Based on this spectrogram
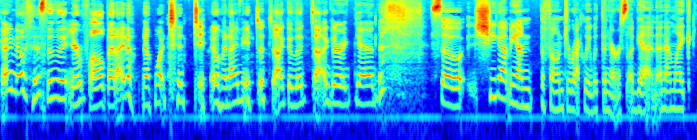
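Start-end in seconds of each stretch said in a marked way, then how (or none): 0.0-5.6 tearful plea. Retold or imitated. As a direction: beg for help through tears. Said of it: "And I'm just like".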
